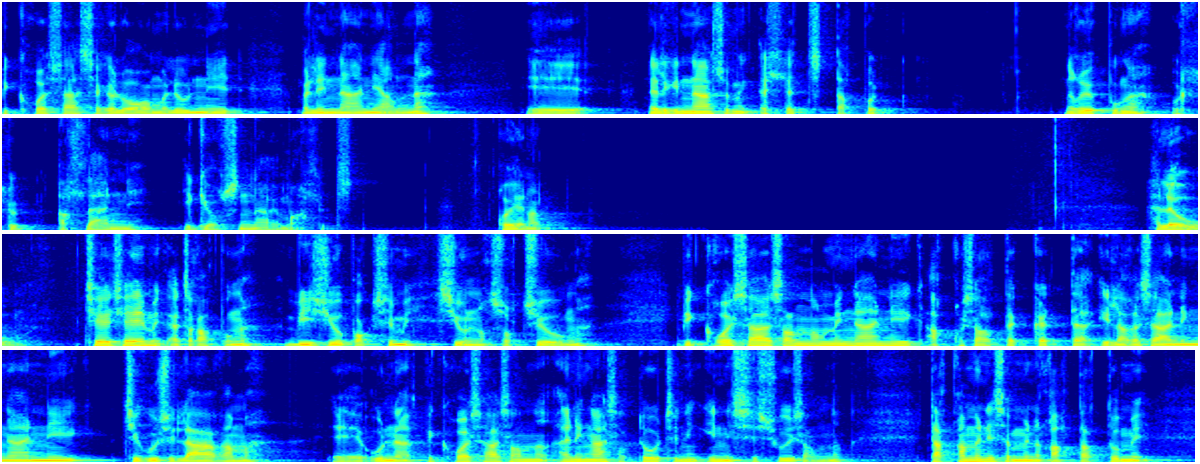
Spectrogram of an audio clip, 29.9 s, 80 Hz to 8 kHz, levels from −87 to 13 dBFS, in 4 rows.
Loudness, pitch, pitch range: -26 LUFS, 115 Hz, 110-125 Hz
